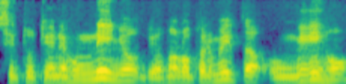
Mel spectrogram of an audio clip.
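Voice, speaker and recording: A man speaks with ordinary pitch variation. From Dominican Republic, San Juan de la Maguana. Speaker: neurosurgeon. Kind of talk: talk to colleagues, then interview. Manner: halting, repeats words.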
